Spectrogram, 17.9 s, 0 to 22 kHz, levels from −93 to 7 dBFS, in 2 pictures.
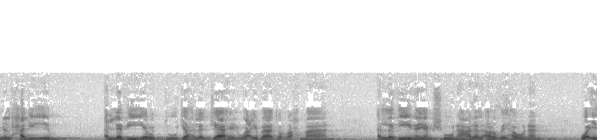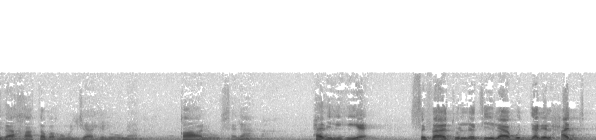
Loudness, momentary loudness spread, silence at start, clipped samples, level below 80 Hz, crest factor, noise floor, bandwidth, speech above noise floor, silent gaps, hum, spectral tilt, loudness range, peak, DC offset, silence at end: -27 LUFS; 18 LU; 0 s; under 0.1%; -50 dBFS; 20 dB; -47 dBFS; 10.5 kHz; 22 dB; none; none; -7 dB/octave; 5 LU; -8 dBFS; under 0.1%; 0 s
